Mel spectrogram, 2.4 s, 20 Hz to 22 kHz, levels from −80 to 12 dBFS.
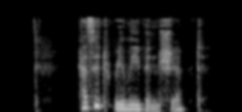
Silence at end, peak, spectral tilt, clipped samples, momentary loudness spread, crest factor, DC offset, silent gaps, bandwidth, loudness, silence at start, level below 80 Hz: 0.4 s; -2 dBFS; -4.5 dB/octave; under 0.1%; 17 LU; 18 dB; under 0.1%; 0.60-0.75 s; 12 kHz; -18 LUFS; 0.35 s; -50 dBFS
